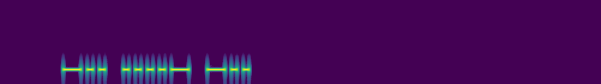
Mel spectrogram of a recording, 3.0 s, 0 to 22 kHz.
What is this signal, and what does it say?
Morse code, heard as a keyed tone, about 40 wpm, 700 Hz. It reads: D4D
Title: All Cut Numbers - 3-Digit 40wpm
